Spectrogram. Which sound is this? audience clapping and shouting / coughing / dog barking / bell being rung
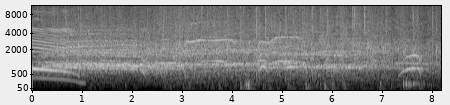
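audience clapping and shouting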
